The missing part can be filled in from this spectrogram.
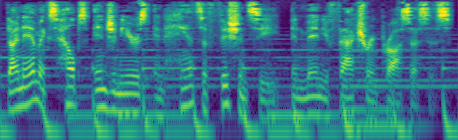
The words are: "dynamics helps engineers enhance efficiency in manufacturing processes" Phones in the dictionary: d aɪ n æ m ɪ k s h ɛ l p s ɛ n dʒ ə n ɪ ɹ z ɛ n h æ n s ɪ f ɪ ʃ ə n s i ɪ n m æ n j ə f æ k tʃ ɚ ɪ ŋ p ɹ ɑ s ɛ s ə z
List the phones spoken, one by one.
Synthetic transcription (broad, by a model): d aɪ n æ m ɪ k s h ɛ l p s ɛ n dʒ ə n ɪ ɹ z ɛ n h æ n s ɪ f ɪ ʃ ə n s i ɪ n m æ n j ə f æ k tʃ ɚ ɪ ŋ p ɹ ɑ s ɛ s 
